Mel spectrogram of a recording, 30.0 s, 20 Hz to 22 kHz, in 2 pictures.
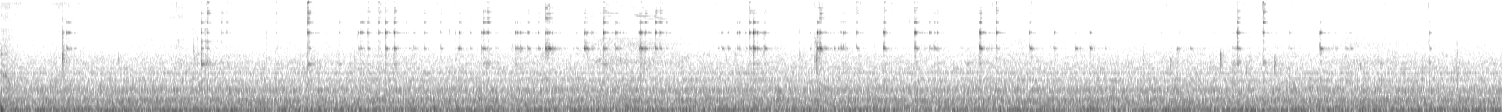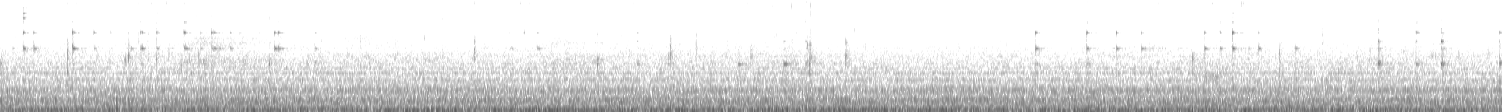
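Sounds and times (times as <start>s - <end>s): steady low hum: 0.0s - 30.0s
kibble clinking against dish: 1.9s - 18.6s, 25.2s - 30.0s.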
